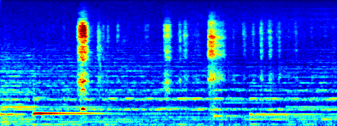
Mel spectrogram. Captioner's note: sobbing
